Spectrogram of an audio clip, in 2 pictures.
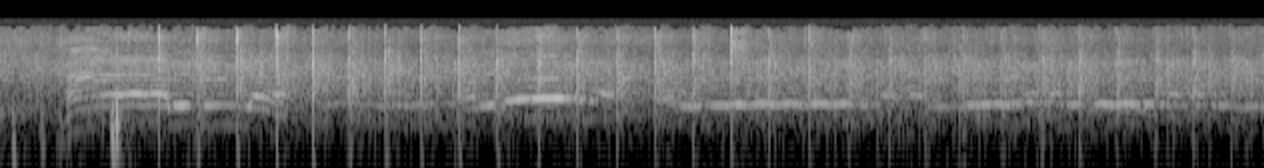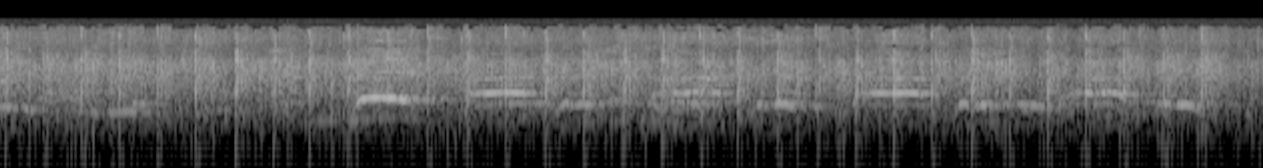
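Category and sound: crowd, audience clapping hands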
